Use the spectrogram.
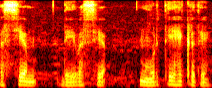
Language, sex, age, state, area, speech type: Sanskrit, male, 18-30, Uttarakhand, rural, spontaneous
